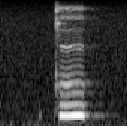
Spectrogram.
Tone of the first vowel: falling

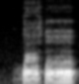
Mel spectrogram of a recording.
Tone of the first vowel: low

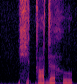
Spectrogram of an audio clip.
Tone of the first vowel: low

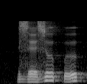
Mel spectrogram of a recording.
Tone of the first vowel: low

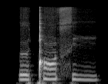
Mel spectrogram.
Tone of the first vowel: low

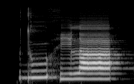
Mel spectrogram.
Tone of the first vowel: high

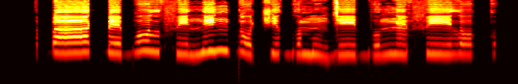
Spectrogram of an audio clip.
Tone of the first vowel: rising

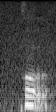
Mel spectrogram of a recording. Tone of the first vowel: falling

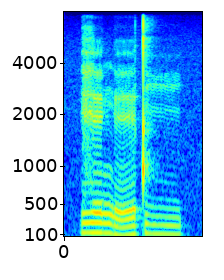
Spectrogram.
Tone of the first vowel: high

